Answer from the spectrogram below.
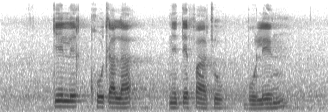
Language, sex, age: Northern Sotho, male, 35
